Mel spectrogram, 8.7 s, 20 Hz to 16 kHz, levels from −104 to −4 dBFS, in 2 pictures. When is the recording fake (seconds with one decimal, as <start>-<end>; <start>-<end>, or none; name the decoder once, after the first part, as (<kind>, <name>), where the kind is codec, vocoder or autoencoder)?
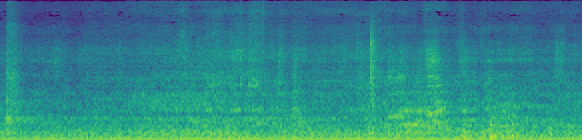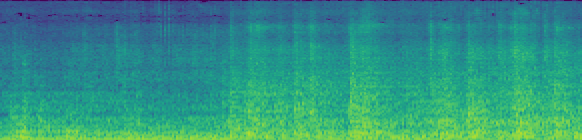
0.0-1.1 (codec, SNAC); 1.9-4.2; 6.0-7.5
